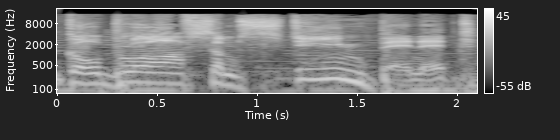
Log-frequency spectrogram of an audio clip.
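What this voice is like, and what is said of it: Bad Arnold Schwarzenegger impression. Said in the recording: “Arnold quotes ... Do you think he enunciated that much? Bennett. ... I'm terrible at this impression.”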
